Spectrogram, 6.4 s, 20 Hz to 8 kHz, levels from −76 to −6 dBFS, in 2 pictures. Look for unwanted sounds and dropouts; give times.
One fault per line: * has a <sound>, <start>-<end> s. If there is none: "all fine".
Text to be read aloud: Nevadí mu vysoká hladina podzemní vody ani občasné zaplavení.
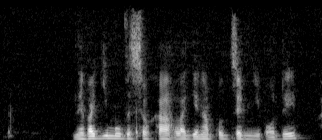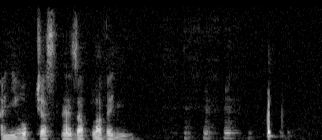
* has a laugh, 4.8-5.8 s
